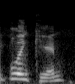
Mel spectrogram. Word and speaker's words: Blinken: give you a hint his last name rhymes with stinking that's right I was going to say former current current uh Secretary of States Anthony blinken who was at the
